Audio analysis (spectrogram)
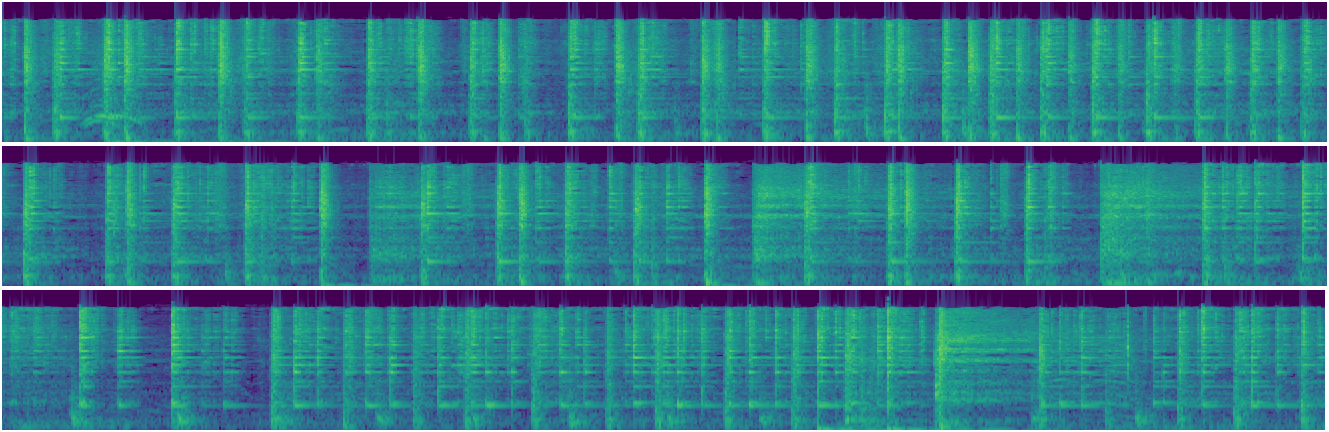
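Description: A devil's violin folk percussion instrument is played at Tiroler House: a steady, rapid clatter of metallic strikes with ringing bell-like clinks and jangles, loud and continuous throughout, with no one talking.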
